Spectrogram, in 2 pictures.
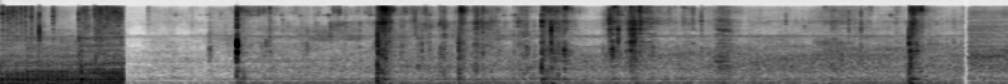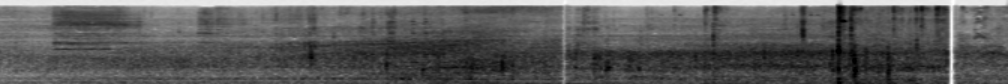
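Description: BMX bikes rolling on concrete, with scattered metallic clicks and rattles from the bikes and rough tyre and handling noise that grows louder in the second half. A low rumble fills the first second and cuts off abruptly.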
